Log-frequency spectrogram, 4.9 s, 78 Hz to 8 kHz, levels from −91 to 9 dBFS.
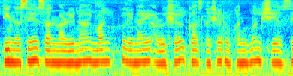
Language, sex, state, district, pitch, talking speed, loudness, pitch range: Nagamese, female, Nagaland, Kohima, 195 Hz, 160 wpm, -16 LUFS, 185-205 Hz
